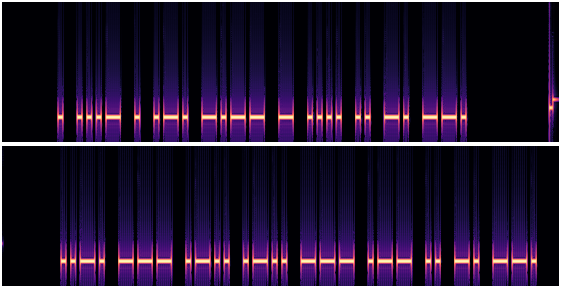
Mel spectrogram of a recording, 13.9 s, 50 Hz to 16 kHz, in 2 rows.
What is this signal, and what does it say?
Morse code, heard as a keyed tone, about 20 wpm, 700 Hz. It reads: EVERYTHING FOLLOWING
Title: Sentences from Top 700 Words - New Word Drill - 20wpm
